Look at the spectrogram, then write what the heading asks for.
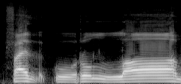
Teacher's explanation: Maka lafaz Allahnya dibaca tebal, dibaca tafkhim sehingga dibaca fadhkurullah. Jangan dibaca fadhkurullah, kurullah, jangan, tapi ditebalkan fadhkurullah begitu.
